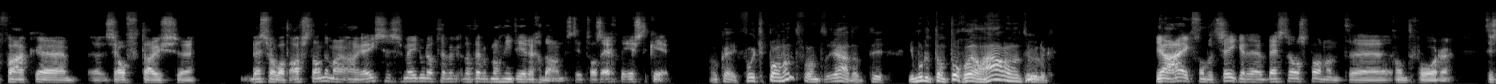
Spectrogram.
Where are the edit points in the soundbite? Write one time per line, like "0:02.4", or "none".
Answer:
0:13.9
